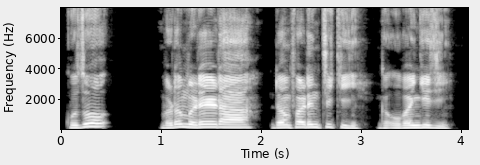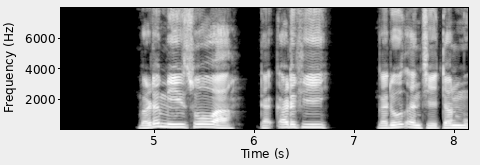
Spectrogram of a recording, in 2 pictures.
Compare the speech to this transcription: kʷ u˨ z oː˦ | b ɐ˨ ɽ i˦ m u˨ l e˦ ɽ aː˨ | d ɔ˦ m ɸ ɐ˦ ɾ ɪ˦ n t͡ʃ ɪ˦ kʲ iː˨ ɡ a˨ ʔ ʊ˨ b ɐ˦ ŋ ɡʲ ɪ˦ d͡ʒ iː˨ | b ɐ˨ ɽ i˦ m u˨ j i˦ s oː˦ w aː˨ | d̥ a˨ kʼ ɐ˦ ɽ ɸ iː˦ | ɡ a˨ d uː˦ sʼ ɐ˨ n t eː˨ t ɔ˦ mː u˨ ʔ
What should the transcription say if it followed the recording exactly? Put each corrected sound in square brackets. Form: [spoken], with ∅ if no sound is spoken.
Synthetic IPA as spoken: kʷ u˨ z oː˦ | b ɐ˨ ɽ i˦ m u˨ [ɽ] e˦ ɽ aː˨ | d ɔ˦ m ɸ ɐ˦ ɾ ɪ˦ n t͡ʃ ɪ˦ kʲ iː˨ ɡ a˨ ʔ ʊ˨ b ɐ˦ ŋ ɡʲ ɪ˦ d͡ʒ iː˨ | b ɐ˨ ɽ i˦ m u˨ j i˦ s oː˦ w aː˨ | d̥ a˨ kʼ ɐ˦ ɽ ɸ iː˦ | ɡ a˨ d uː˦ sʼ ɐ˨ n [t͡ʃ] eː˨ t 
